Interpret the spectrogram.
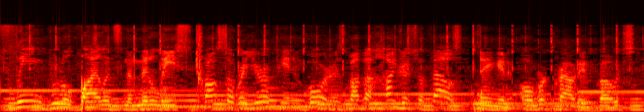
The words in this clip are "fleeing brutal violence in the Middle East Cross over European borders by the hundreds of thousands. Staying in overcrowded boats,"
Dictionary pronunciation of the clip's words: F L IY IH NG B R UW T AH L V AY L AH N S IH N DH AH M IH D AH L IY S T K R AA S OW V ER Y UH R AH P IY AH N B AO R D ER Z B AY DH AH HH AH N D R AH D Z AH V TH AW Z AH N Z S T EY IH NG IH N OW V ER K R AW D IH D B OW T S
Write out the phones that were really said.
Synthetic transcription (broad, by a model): F L IY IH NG B R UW T L V AY L AH N S N DH AH M IH D L IY S T K R AA S OW V ER Y UH R AH P IY AH N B AO R D ER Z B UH DH AH HH AH N D R AH D Z AH V TH AW Z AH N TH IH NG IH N OW V ER K R AW D IH D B OW T S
